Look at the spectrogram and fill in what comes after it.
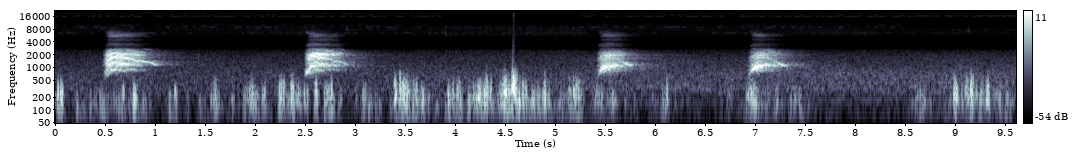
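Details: Ezo red fox calling in a hoarse voice: four harsh, raspy barks spaced about one and a half to two seconds apart, each a short burst, with low rustling and scuffing noises between calls.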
